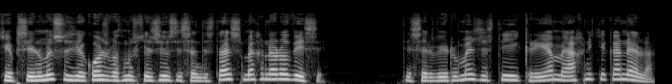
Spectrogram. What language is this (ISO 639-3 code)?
ell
